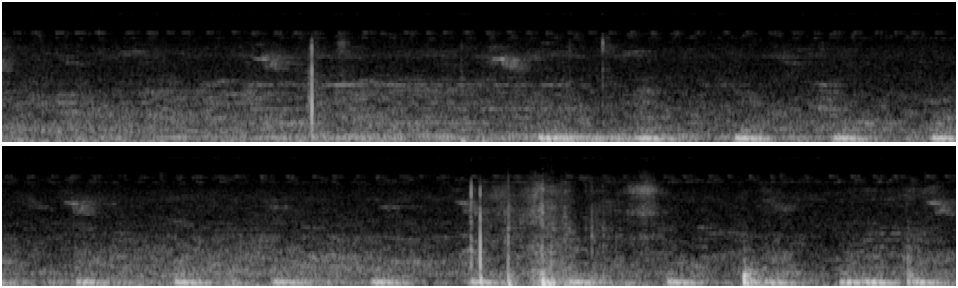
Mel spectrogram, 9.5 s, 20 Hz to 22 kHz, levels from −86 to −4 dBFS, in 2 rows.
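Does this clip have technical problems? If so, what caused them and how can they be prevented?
No, the signal holds steady throughout with nothing technically wrong to address.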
